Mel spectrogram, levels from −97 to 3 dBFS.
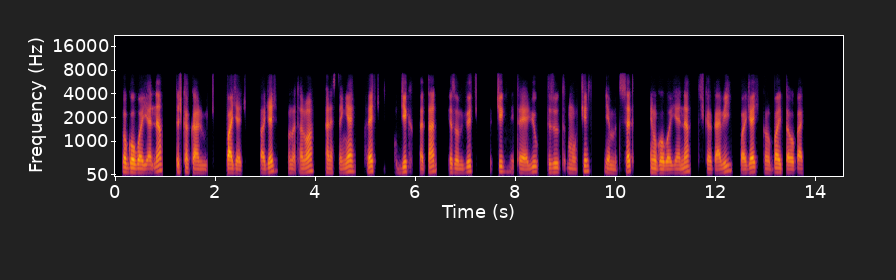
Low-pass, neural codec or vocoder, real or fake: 7.2 kHz; codec, 24 kHz, 0.9 kbps, WavTokenizer, large speech release; fake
